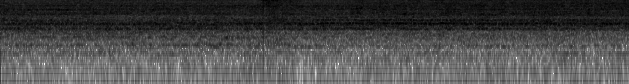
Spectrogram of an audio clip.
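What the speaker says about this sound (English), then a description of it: "Then it goes to a more softer spray of that." Water from a matte black Brantford shower head on a softer spray setting, a steady bright hiss that stays even and close throughout with no talk.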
